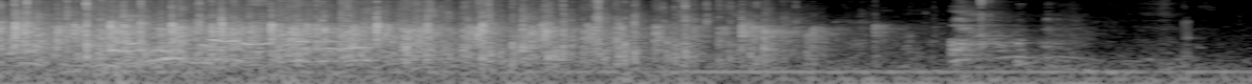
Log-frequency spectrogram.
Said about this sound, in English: Y'all clap your hands and say, "I love you, Pastor."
